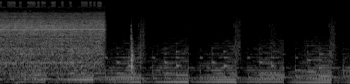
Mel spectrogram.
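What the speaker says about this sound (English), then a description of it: "with a hole saw attachment, I drill where the lines intersect" A power drill fitted with a hole saw attachment bores into wood, starting with a bright high whine that then drops into a steadier grinding cut with rhythmic pulses, close and alone.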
